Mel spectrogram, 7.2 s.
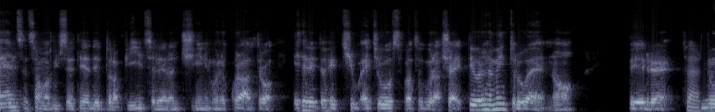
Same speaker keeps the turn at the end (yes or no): yes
